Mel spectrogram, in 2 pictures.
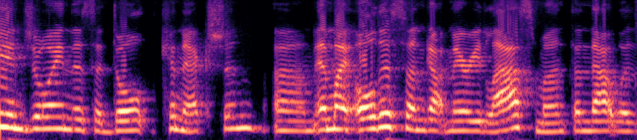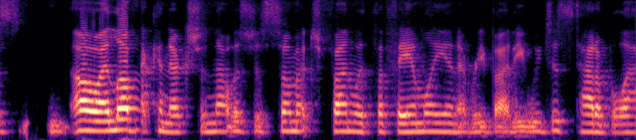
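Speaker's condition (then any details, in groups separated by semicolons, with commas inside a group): No condition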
